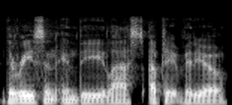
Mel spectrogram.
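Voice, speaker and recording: A man with a low-pitched voice talks off the cuff, as in an informal developer diary. His delivery wanders and hesitates as he thinks out loud. The sound is dry, with hardly any room to it. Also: fairly even intonation, moderate pace, smooth, no room sound. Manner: rambling, hesitant, thinking aloud. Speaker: indie visual novel developer. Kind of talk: casual devlog update, unscripted.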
